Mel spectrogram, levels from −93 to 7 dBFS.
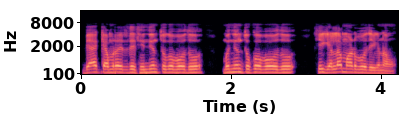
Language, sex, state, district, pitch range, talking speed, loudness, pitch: Kannada, male, Karnataka, Bijapur, 175-185 Hz, 155 wpm, -13 LUFS, 180 Hz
